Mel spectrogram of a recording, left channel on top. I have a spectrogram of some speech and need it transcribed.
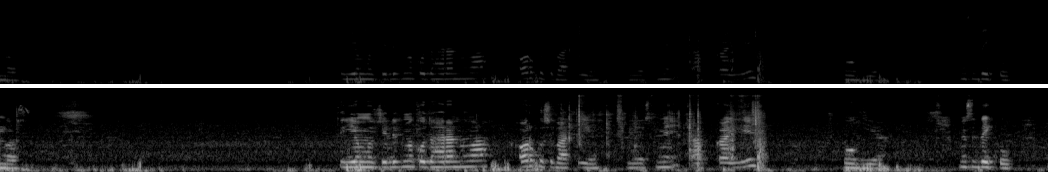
तो ये म्यूचुअलिज्म का उदाहरण हुआ। और कुछ बाकी है इसमें, आपका ये हो गया। वैसे देखो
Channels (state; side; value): quieter; left; 31.7 dB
